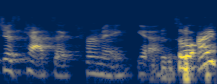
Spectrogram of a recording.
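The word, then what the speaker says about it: Kaapzicht: So it's Dutch. So they would say Kapzicht. Kapzicht. Okay. Kapzicht. I just say Kapzicht. I'm from Kapzicht. Long Island. There's no, like, it's just Kapzicht for me.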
